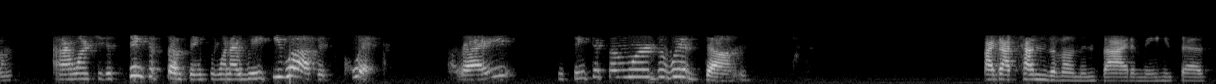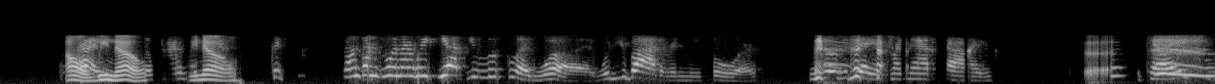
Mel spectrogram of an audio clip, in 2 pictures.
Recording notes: open up the lines for listeners to call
